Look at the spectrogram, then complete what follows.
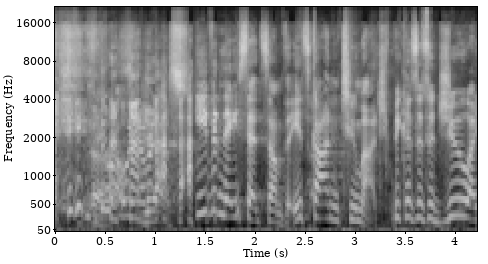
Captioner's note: laughter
